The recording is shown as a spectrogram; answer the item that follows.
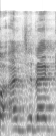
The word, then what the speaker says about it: अजरक: मैंने सारी चीज़, हाँ अदरक, अदरक नहीं बेटा, अदरक मत पहन जाना। अदरक, अदरक नहीं है वो, अजरक है, नॉनसेंस।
